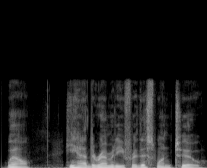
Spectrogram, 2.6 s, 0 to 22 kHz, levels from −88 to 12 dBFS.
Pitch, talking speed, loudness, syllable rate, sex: 105 Hz, 210 wpm, -16 LUFS, 5.7 syllables/s, male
